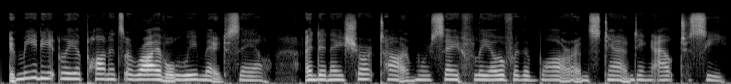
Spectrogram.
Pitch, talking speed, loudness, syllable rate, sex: 205 Hz, 180 wpm, -18 LUFS, 5.0 syllables/s, female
